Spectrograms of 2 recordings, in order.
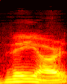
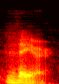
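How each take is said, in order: First: "they are" as two distinct words; uncontracted "they are"; full form. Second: "their" as one syllable, lower; one-word contraction "their"; contracted form. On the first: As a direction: keep "they" and "are" apart. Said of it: "en vez de decir". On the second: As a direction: run "they are" into "their". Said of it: "decían". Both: Shown as a demonstration.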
